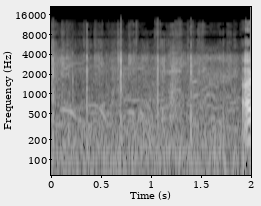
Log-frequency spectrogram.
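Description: Low outdoor background of faint distant voices and a few scattered small clicks, with no nearby sound standing out. Near the end, a man's loud shouted count begins.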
